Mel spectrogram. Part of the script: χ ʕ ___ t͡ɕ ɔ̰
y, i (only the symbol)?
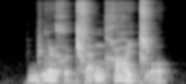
i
